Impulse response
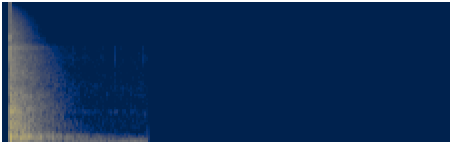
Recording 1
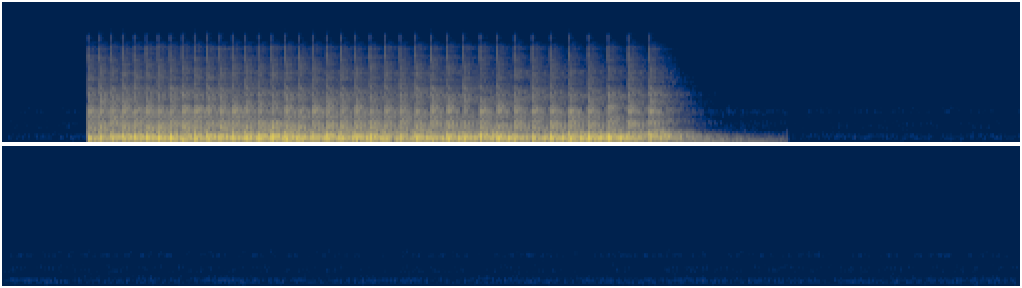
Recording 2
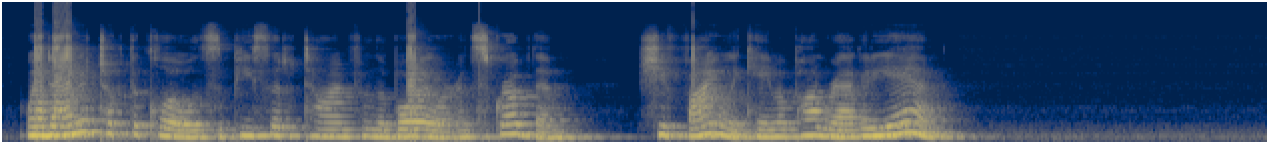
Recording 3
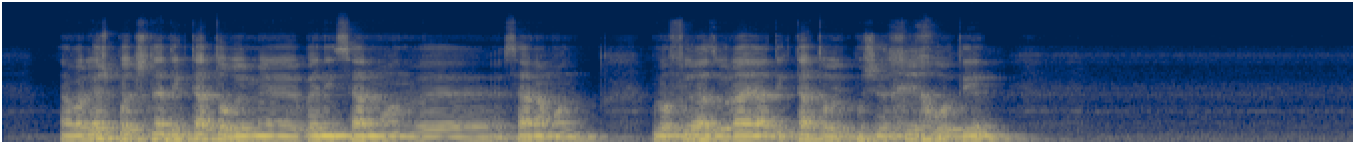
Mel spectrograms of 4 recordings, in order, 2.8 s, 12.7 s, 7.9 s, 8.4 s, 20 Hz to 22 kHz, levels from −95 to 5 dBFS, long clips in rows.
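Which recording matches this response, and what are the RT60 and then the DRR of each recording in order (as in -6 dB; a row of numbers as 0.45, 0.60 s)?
1; 0.45, 0.45, 0.45 s; -11.0, 2.0, -2.5 dB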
